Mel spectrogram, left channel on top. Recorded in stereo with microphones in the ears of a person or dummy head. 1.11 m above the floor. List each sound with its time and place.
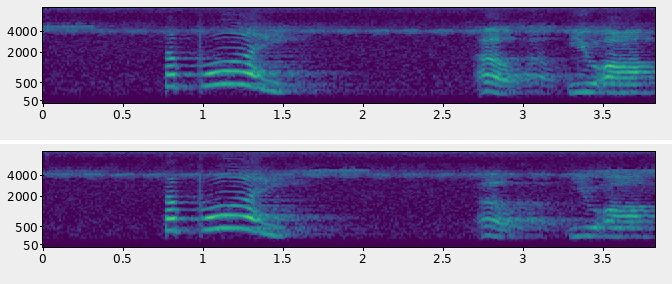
0.8 s laughter: 20° right (ahead or behind), 1.5 m; by 3.7 s 75° left (ahead or behind), 2.5 m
